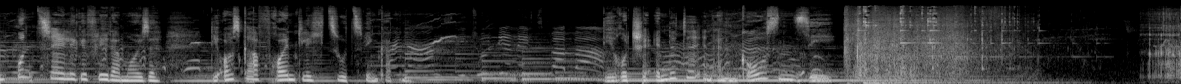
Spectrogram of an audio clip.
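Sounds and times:
speech: 0.0 - 4.4, 6.0 - 8.6
ice cubes clinking into a glass: 8.5 - 11.2.

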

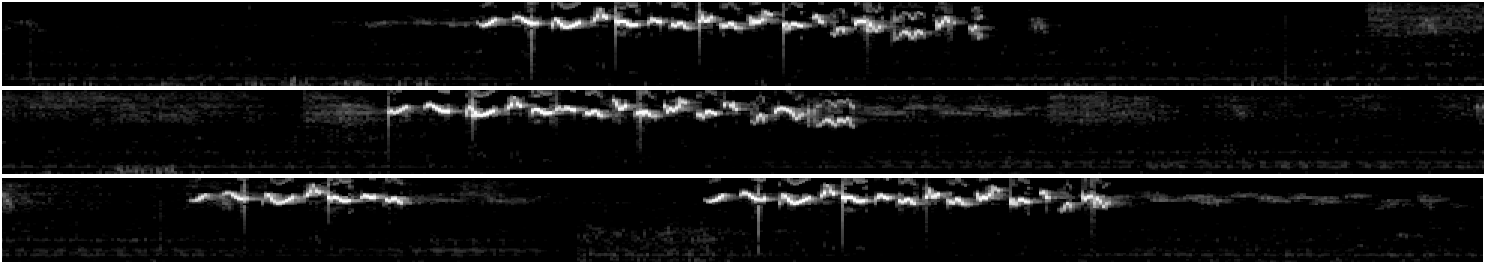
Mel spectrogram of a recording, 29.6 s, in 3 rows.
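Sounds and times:
ultramarine grosbeak song: 2.2 - 7.0, 12.1 - 17.0, 20.9 - 23.3, 24.4 - 29.6.

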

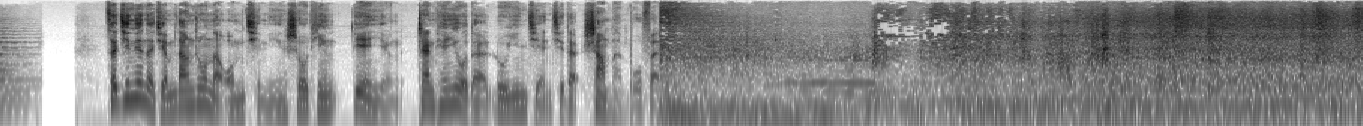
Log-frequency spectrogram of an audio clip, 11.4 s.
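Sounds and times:
speech: 0.9 - 6.0
steam train rumbling on railway tracks: 6.2 - 11.3.

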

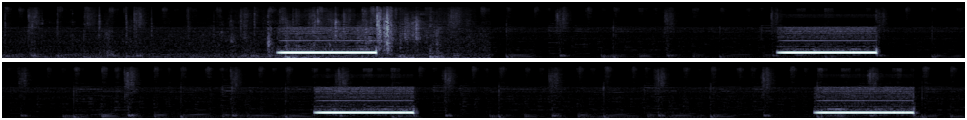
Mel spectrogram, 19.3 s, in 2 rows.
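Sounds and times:
outgoing telephone ringback tone of an unanswered call: 2.8 - 3.8, 7.8 - 8.8, 12.8 - 13.8, 17.8 - 18.8.

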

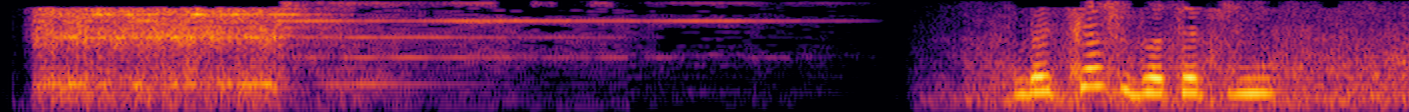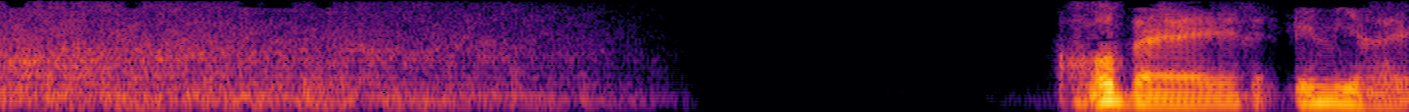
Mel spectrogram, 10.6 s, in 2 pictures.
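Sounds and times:
imperious doorbell ringing: 0.1 - 3.4
speech: 3.8 - 5.0, 9.4 - 10.5.

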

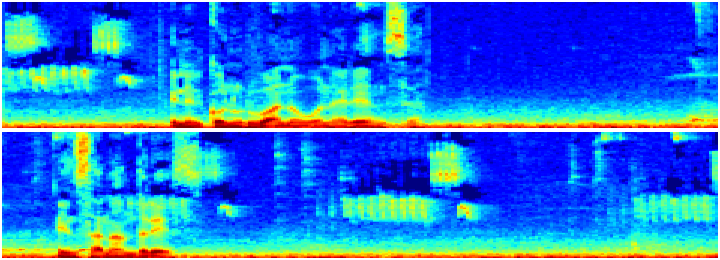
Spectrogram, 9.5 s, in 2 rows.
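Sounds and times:
small birds chirping in backyard: 0.0 - 1.2, 4.2 - 9.5
speech: 1.1 - 3.0, 5.1 - 6.2.

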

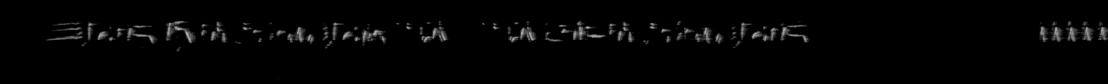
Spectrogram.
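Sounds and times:
European goldfinch twittering song: 0.5 - 8.2, 10.4 - 11.0.

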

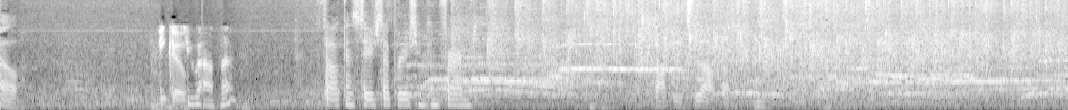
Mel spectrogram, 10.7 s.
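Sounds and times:
speech: 0.0 - 0.4, 1.5 - 2.6, 3.2 - 5.2, 6.6 - 9.2
NASA mission control crew cheering: 4.3 - 10.6.

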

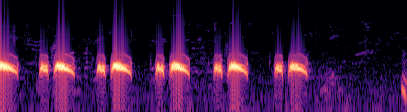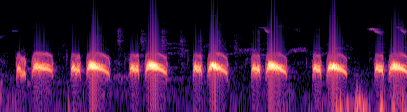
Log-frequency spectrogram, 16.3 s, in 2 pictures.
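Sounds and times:
spotted dove calls used as a lure for catching birds: 0.0 - 6.3, 8.0 - 16.2.

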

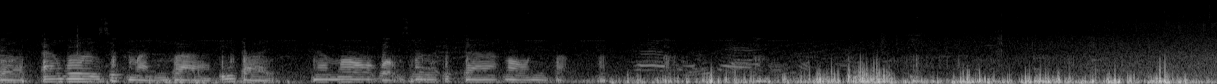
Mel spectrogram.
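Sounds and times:
faint tonal voice-like sounds: 0.0 - 8.8
wind buffeting the microphone: 0.0 - 12.1
speech: 1.1 - 6.1.

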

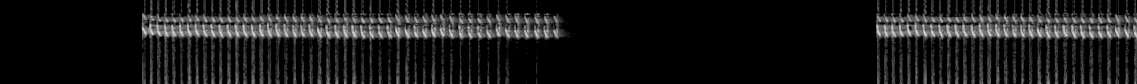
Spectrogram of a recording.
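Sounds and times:
Cililin chattering trill: 1.4 - 5.7, 8.8 - 11.3.

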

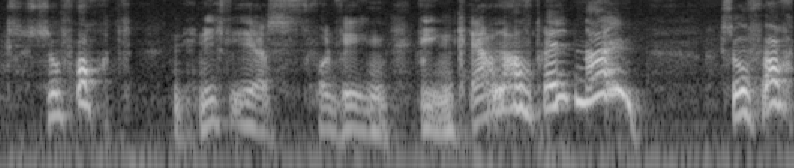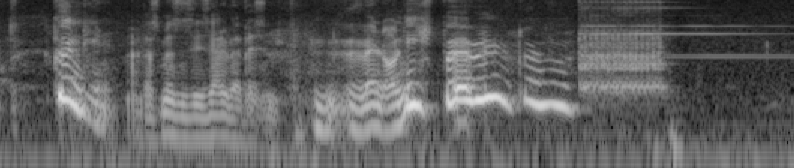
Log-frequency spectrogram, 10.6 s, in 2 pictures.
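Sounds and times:
speech: 0.3 - 9.5
telephone electronic ring tone: 9.2 - 10.5.

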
